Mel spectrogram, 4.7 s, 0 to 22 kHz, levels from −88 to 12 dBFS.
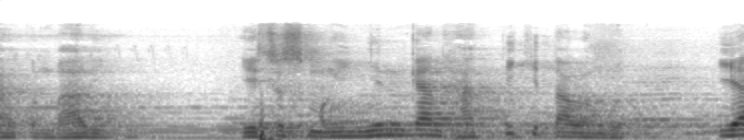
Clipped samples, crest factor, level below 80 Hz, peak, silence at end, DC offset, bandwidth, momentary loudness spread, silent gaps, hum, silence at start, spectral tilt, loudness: under 0.1%; 20 dB; -36 dBFS; 0 dBFS; 0 s; under 0.1%; 11 kHz; 16 LU; none; none; 0 s; -6.5 dB/octave; -21 LUFS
